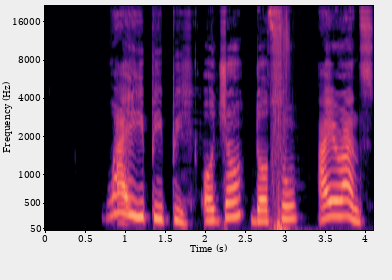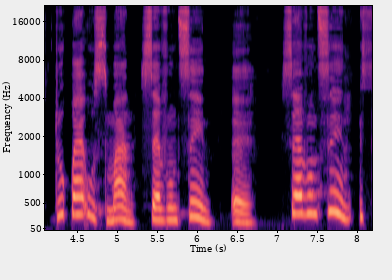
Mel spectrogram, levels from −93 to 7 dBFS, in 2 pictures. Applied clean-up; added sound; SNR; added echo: neural mask model DeepFilterNet 3.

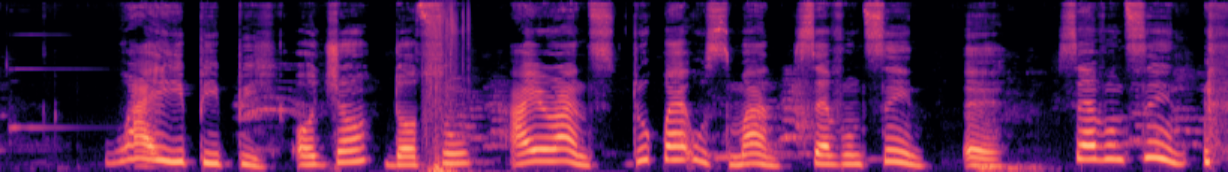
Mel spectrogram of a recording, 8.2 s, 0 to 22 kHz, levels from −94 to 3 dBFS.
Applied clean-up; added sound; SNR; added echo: none; Tearing; 14 dB; none.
